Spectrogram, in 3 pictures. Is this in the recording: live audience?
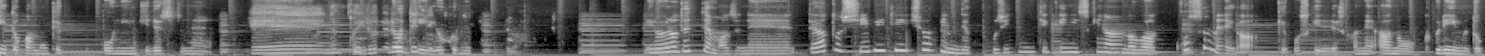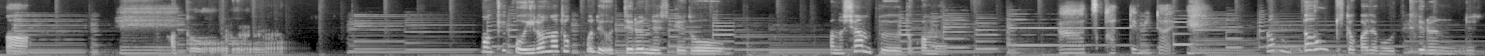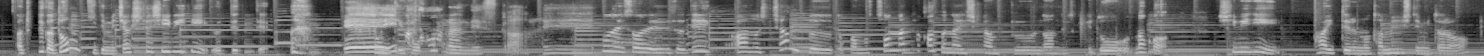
no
